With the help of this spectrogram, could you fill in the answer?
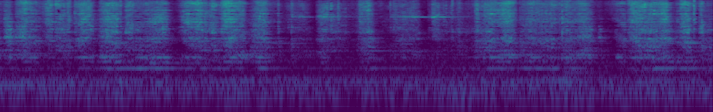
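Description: Fingernails scratch and rub along the matte black tripod base leg of a black music stand. The result is a continuous raspy, scraping texture with steady low rumble and bright, gritty highs. A faint tonal ring sits underneath, with brief dips in loudness as the strokes change.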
